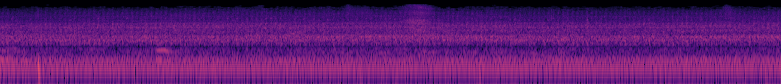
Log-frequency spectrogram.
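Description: A small engine running steadily, a constant low hum that does not change.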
